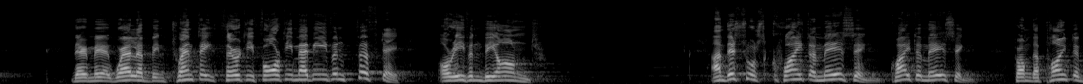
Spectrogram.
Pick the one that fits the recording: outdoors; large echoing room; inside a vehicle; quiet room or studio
large echoing room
